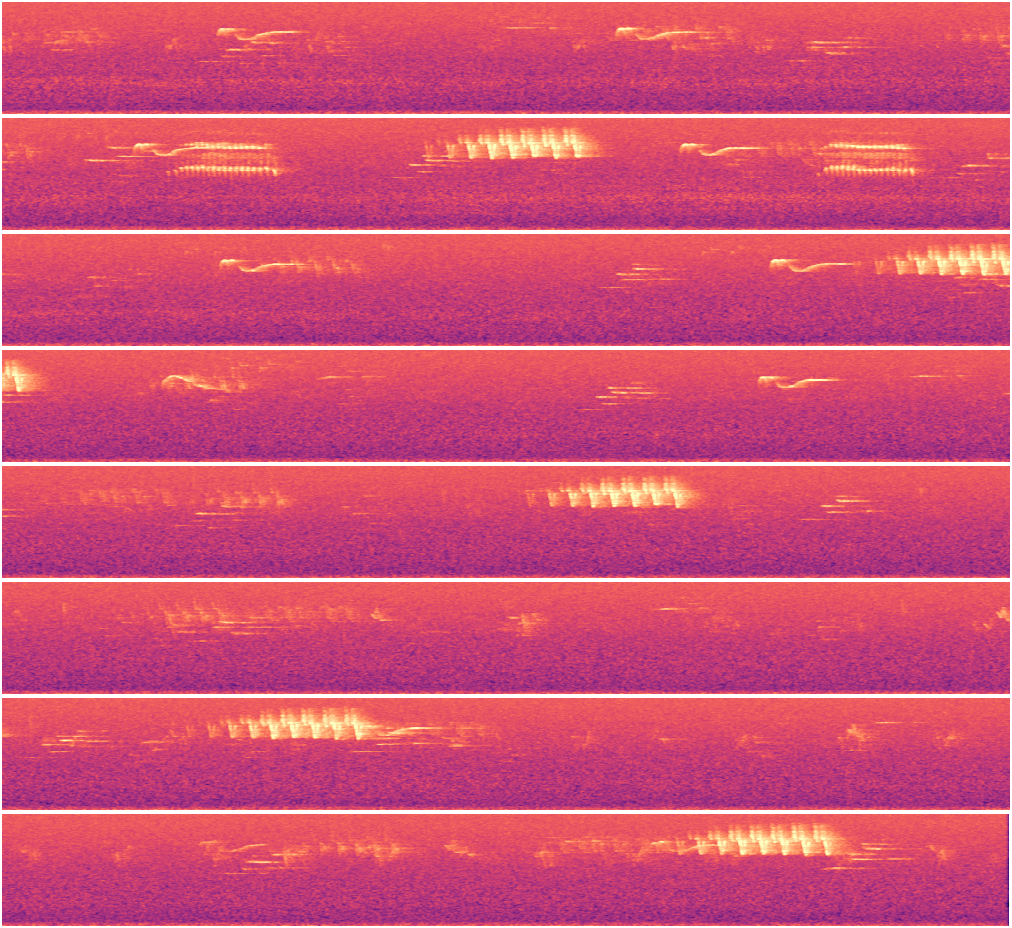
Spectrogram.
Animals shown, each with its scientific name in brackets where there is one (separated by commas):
Red-eyed Vireo (Vireo olivaceus), Hermit Thrush (Catharus guttatus), Eastern Wood-Pewee (Contopus virens), Blue-headed Vireo (Vireo solitarius), Ovenbird (Seiurus aurocapilla), American Robin (Turdus migratorius)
